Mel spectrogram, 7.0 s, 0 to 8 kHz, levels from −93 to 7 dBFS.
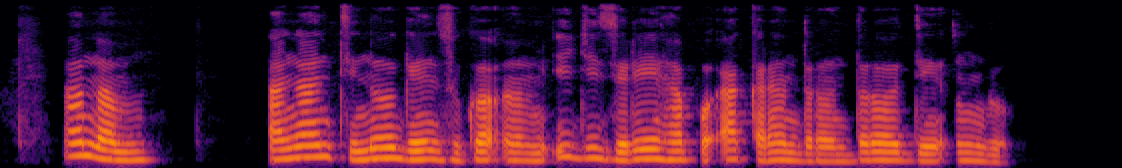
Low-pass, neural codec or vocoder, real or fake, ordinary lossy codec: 7.2 kHz; none; real; none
